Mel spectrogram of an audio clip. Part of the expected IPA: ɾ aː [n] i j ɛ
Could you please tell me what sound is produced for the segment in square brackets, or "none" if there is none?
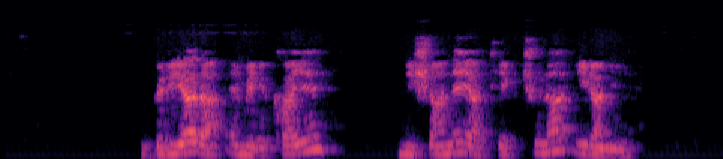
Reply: n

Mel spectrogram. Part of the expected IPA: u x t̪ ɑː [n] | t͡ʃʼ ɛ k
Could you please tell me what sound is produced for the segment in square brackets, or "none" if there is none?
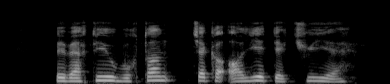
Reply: n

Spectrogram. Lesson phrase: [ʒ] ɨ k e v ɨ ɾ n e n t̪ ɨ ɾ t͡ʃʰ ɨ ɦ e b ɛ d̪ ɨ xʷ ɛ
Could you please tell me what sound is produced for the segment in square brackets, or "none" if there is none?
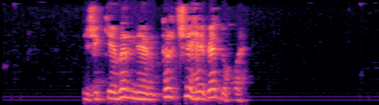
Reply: ʒ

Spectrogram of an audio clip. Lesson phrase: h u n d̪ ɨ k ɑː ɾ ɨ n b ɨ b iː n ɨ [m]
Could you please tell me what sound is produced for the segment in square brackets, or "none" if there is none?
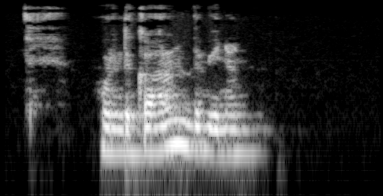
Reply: n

